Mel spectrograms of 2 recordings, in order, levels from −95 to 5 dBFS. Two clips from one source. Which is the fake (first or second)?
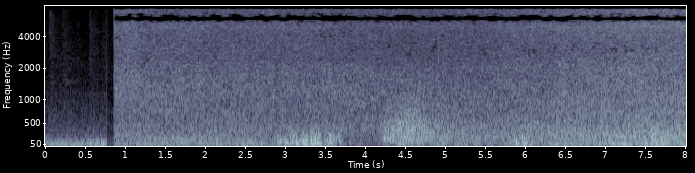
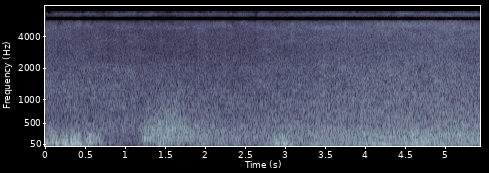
second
